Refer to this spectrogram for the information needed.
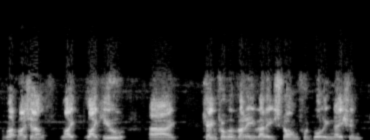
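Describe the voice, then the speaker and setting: An elderly man with an English accent and a husky, mid-pitched voice talks as an interview guest. He explains things in a measured, reflective way. The sound is a little dull. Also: fairly even intonation, bright, forceful tone. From England. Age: over 75. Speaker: veteran football coach, interview guest.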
